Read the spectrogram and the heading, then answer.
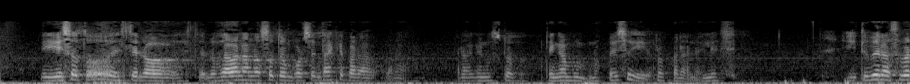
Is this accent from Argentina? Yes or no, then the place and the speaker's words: yes; Buenos Aires, Argentina; yo me crié en Buenos Aires con una familia, en primera junta, y hasta los 15, 16 años, volví con mi mamá de vuelta.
